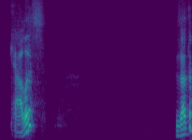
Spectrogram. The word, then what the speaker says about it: Calais: Calais in Maine is pronounced callus.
